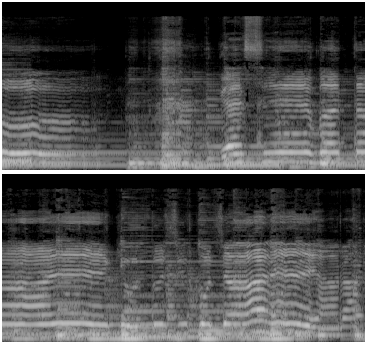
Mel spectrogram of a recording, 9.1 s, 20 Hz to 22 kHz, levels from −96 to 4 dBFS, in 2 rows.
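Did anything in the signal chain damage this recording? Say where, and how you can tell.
Yes. From the start to 6.36 s there is a time-stretched section, likely introduced at a software processing stage before storage, where the audio was slowed to about 0.74 times its pace while its pitch was held. The sound there drags, then the pace jumps abruptly to normal at 6.36 s. On a spectrogram, frequencies stay put while events stretch out in time. The waveform shows short repeated segments spliced together.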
